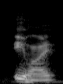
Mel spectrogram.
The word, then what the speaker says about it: Eli: In America, it's Eli, but it's technically the French spelling, so Ellie is also technically correct. Which do you prefer? Eli.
